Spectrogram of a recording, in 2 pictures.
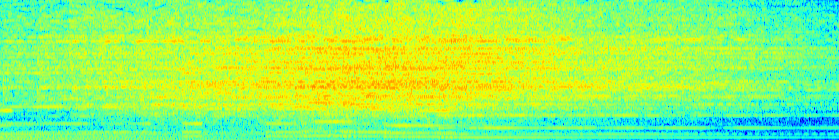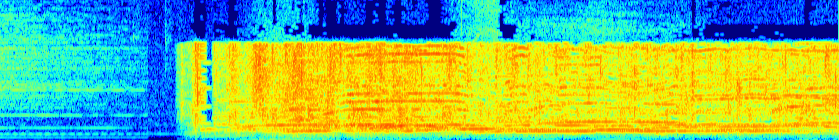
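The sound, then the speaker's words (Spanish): A held musical note from a contestant's performance on the show Cante y Gane fades out, then a loud burst of crowd cheering and applause erupts abruptly and continues steadily and densely through the final few seconds. “Aplausos y aplausos”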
